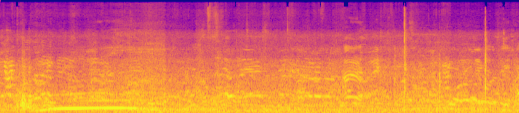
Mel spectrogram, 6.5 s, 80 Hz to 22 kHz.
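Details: Sahiwal bull at the Ambari cattle market in Dinajpur, Bangladesh, on 13 December 2024, giving one steady, low, drawn-out moo of about a second. Bargaining voices, crowd chatter and market noise follow.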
